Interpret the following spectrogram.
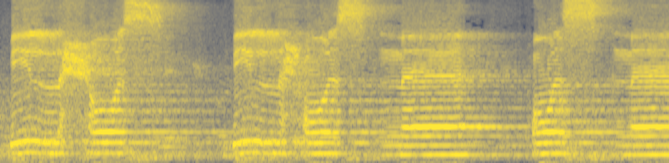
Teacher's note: huruf sinnya tipis, haknya lembutkan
